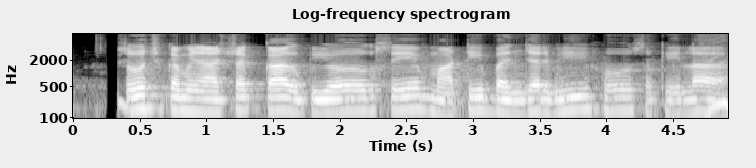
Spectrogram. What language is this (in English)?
Bhojpuri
